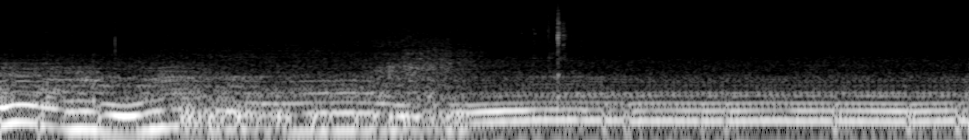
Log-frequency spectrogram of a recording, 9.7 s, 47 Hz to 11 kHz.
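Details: 1989 Toyota Supra, stock-block 2JZ-GTE, BorgWarner S362sxe turbo, T56: level 2 boost, about 20-21 psi, pulled close to redline; strong smooth rising pull, no misses or rattles, healthy.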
